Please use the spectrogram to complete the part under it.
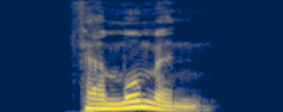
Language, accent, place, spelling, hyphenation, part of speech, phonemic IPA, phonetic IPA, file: German, Germany, Berlin, vermummen, ver‧mum‧men, verb, /fɛʁˈmʊmən/, [fɛɐ̯ˈmʊmn̩], De-vermummen.ogg
- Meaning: to hide one’s face, disguise oneself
